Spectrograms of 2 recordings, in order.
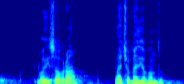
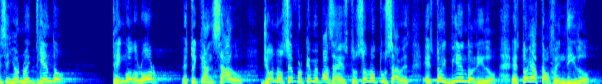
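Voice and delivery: high, louder heartfelt complaint to God; honest lament; 8 semitones higher, 4 dB louder than usual. Retold or imitated. Preacher voicing an honest prayer of pain, high and pleading. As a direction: pour out the hurt plainly.

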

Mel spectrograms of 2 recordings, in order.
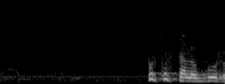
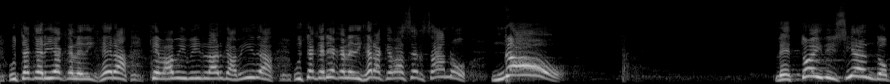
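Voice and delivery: preaching building to a shout; 9 semitones higher, 6 dB louder than usual. Acted. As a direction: voice climbing higher and louder each phrase. Preaching rises to full force.

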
